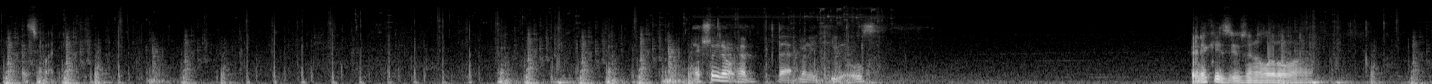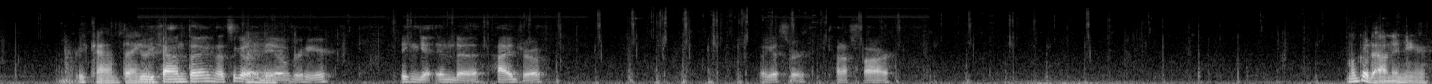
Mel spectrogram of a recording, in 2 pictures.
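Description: Footsteps run on hard ground and metal grating.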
